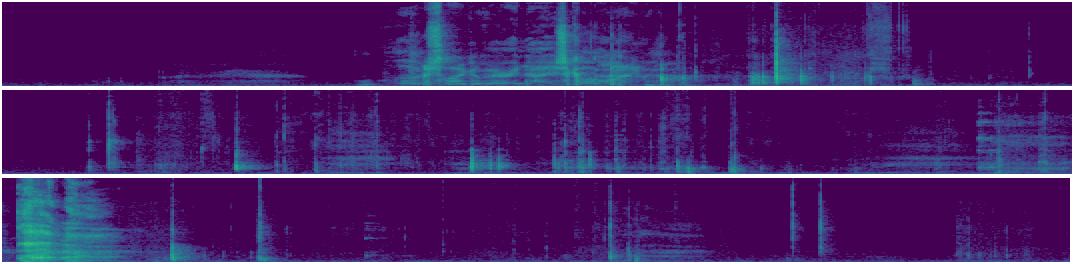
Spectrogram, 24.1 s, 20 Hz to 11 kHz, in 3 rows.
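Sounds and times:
soft rustling: 4.3 - 8.2, 9.0 - 16.1, 23.1 - 24.0.

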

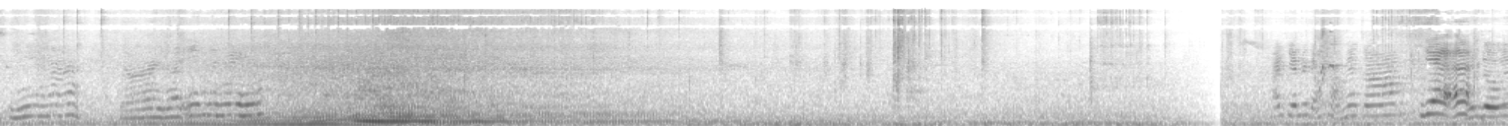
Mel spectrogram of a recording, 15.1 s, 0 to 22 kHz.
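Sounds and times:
passing vehicle engine hum: 0.0 - 8.3.

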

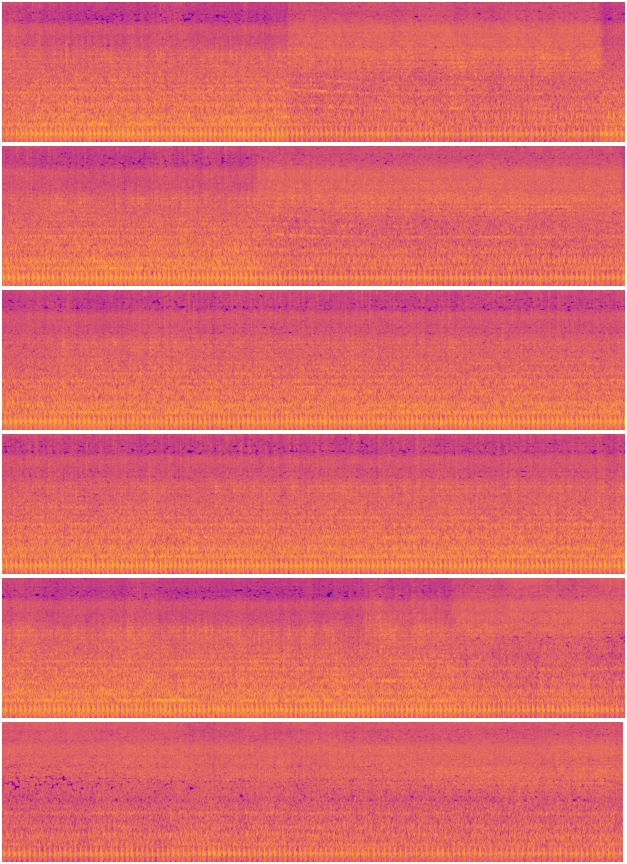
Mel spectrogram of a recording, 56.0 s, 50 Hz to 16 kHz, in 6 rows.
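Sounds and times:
circular saw cutting timber: 0.0 - 56.0
diesel engine running: 0.0 - 56.0.

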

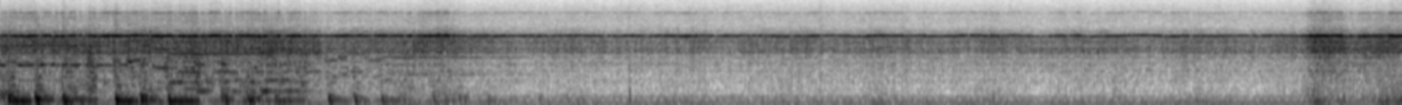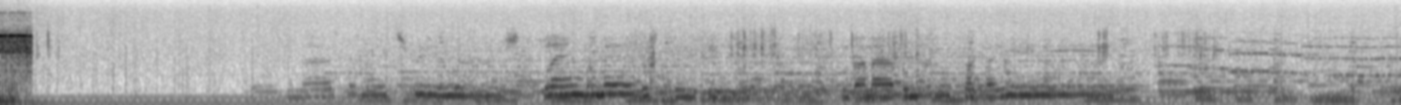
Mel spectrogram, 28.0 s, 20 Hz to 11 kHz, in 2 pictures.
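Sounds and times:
crickets trilling: 0.0 - 14.4
faint low hum: 0.0 - 28.0.

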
